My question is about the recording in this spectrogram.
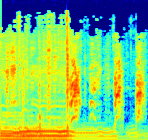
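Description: A small dog whimpering and yipping, with a few short, high calls in the second half, over background music holding steady low notes.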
